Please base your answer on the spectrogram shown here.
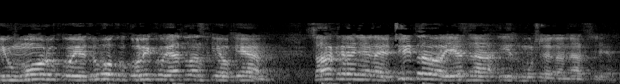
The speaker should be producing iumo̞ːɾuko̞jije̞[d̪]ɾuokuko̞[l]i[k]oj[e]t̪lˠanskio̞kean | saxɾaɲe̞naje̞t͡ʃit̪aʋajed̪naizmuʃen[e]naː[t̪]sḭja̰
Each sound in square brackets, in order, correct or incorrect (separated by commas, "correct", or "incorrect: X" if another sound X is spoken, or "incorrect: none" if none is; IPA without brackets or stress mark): correct, correct, correct, incorrect: a, incorrect: a, correct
